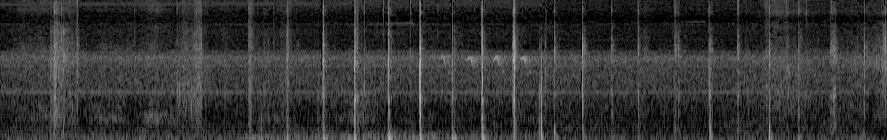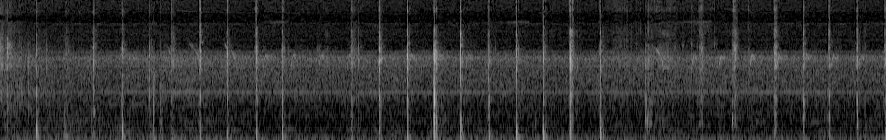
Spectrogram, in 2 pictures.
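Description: A hand-held stone pounding red chilies and garlic in a coconut-shell bowl, in repeated short knocks of about three a second.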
